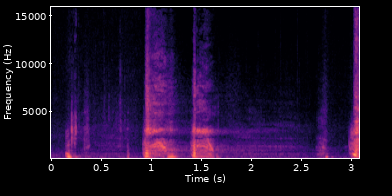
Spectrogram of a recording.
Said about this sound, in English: Excuse me. Nothing like an amplified cough.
